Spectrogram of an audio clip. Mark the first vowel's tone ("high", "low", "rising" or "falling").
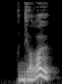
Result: low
